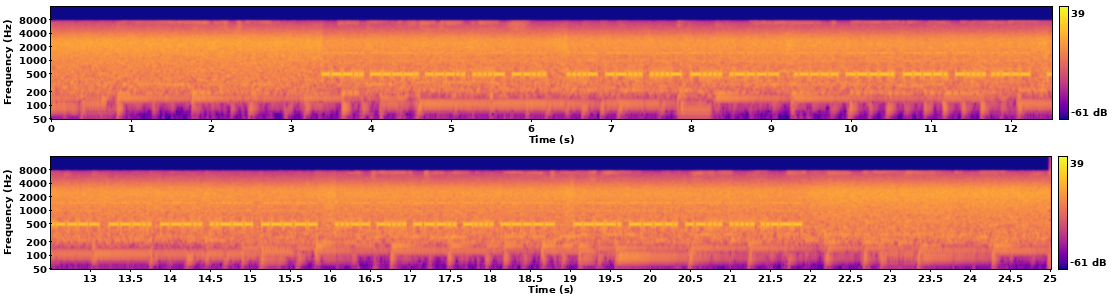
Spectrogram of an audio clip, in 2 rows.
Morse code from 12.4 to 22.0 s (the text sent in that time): 08820 36860 99752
